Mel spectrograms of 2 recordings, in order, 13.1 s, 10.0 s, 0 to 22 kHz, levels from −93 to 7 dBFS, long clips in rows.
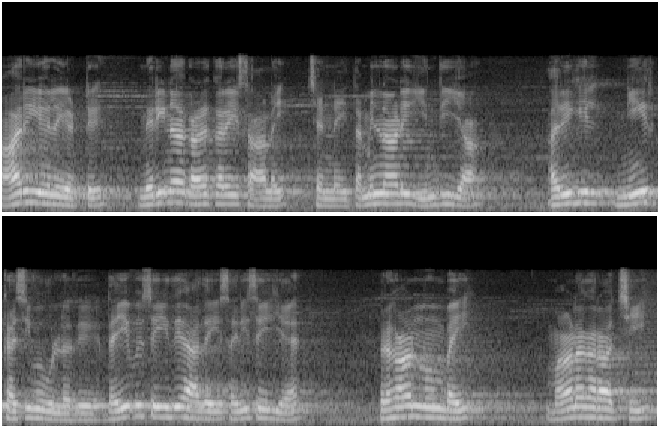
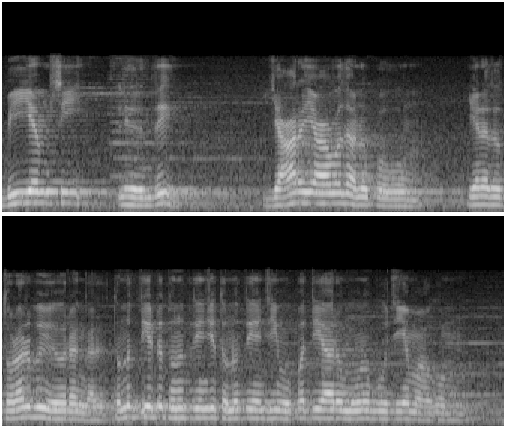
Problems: background sounds at intervals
